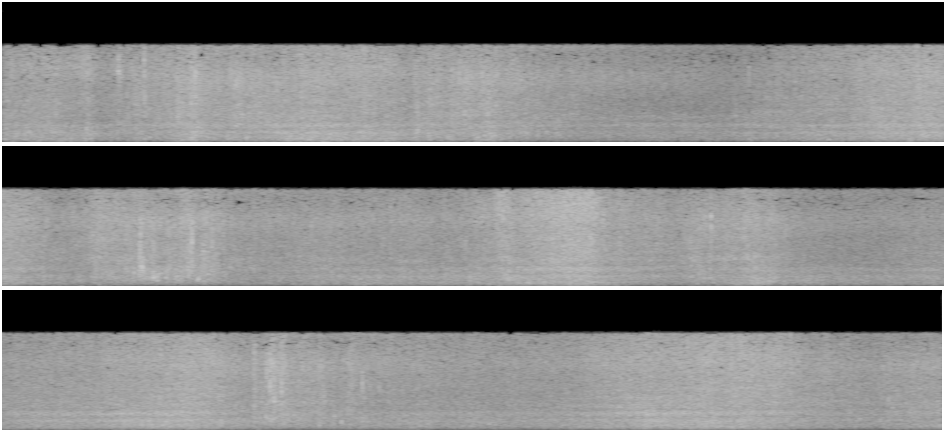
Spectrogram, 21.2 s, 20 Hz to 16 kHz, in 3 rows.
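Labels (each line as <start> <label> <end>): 0.0 A heavy splash of water. 4.6
0.0 Distant wind rumbles softly. 21.2
0.0 Light rain falling in the distance. 21.2
6.3 Water splashes on a shore. 8.9
10.5 A heavy splash of water. 13.2
14.7 Water splashes on a shore. 17.1
18.5 Water splashes on a shore. 20.5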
